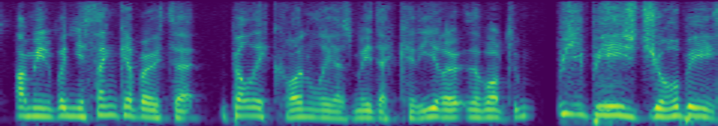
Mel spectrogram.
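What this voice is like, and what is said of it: Scottish comedian impression. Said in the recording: “That was my Billy Connolly impression there, by the way ... I thought it was some sort of mad Chinese guy that you're doing an impersonation of there”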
